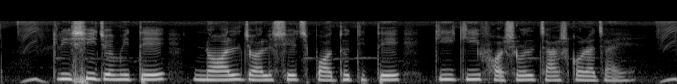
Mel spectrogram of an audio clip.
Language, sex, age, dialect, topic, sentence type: Bengali, female, 18-24, Rajbangshi, agriculture, question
